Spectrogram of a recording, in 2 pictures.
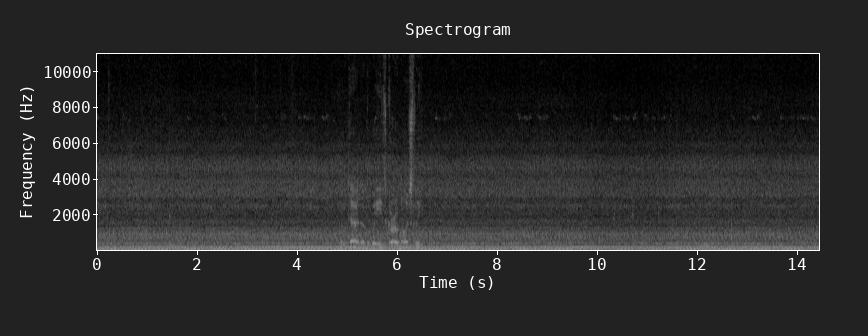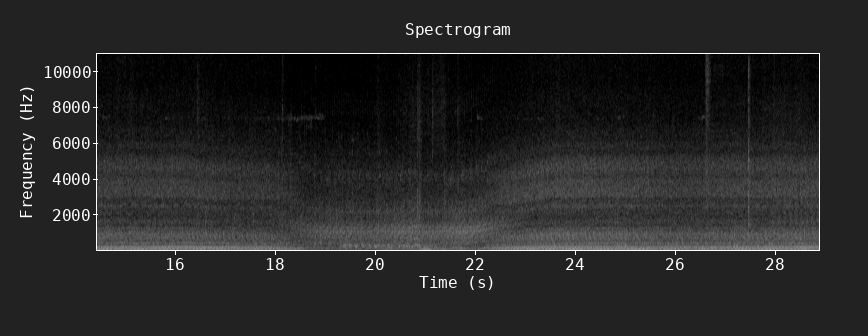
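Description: A tractor engine drones steadily, heard from inside the cab, briefly dropping lower before revving back up.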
